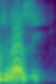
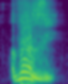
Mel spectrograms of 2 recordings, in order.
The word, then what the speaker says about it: vas-y: سو S ne fait pas partie de la terminaison et prononcée dans la liaison. ثم أنها تنطق في الربط. طبعا لا ليزون سواء كان T أو S أو حرف آخر أنه ينطق. Par exemple quand on prononce vas-y. مثلا عندما ننطق عبارة فازي كنت نبرونونس فازي.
